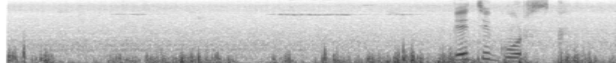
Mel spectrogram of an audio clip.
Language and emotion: Russian, neutral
